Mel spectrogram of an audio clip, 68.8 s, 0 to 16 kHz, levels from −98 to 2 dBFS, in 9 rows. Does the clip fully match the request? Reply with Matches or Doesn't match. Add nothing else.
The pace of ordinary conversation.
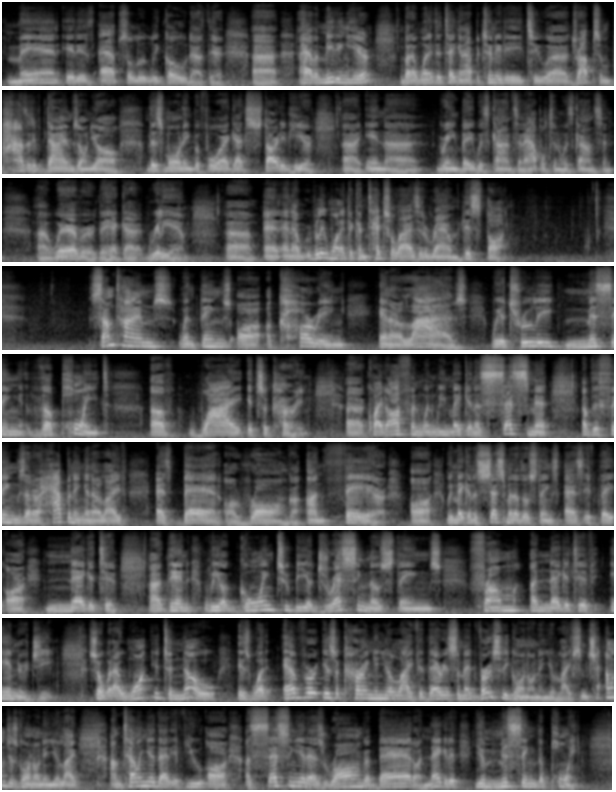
Matches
